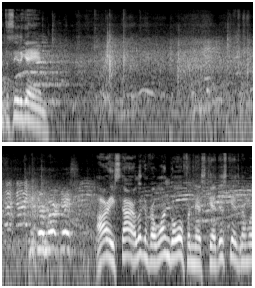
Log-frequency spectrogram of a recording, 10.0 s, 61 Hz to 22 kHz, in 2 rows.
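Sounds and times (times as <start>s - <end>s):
hockey sticks knocking puck: 1.8s - 5.9s.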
